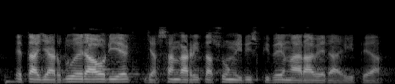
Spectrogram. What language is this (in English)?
Basque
